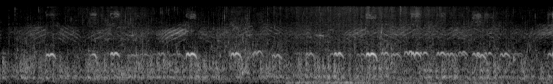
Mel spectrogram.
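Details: Wintering migrant ducks on Lake Inawashiro at Nagahama, Japan, on a fine winter morning, recorded with an ECM-B1M microphone: short bright nasal notes come irregularly from a calling flock, about thirty a minute, over a steady low hum.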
